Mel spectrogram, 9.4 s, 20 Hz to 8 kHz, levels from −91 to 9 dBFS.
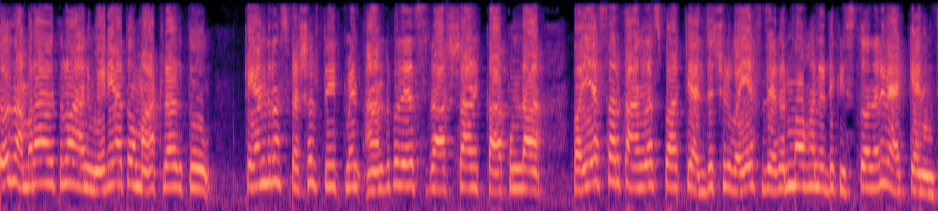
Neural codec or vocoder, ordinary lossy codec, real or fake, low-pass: vocoder, 44.1 kHz, 128 mel bands, Pupu-Vocoder; AAC, 48 kbps; fake; 7.2 kHz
